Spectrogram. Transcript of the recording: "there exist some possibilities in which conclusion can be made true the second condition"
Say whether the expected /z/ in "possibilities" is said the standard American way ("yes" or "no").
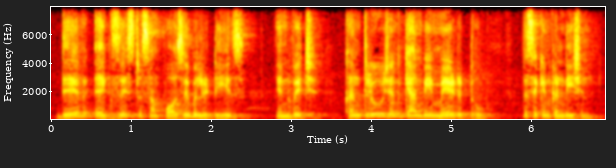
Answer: yes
